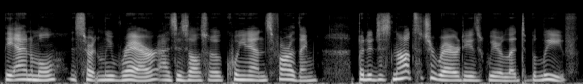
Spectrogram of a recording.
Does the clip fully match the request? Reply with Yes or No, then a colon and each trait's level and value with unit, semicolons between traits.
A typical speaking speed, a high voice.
No: fast, 255 wpm; high, 205 Hz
